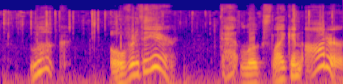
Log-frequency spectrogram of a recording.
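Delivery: very high, swooping, exclaiming cry. Narrator reading a fish spotting what might be an otter: crying out. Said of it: "she cried".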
